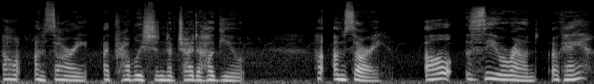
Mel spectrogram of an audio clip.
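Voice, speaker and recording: A woman's mid-range, slightly mellow voice, near everyday speech, carries a moderate pace. She acts as a concerned, caring married coworker in an ASMR roleplay audio drama, earnest, worried, and hesitant, choosing her words with care.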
